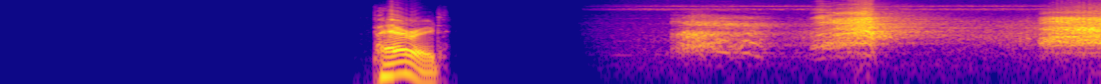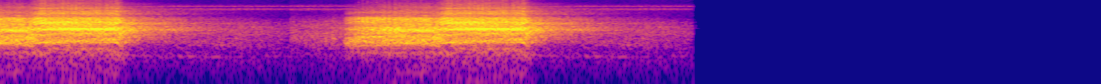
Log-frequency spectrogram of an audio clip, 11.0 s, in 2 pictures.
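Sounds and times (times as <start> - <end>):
parrot squawking: 3.4 - 6.5, 7.2 - 8.6.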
